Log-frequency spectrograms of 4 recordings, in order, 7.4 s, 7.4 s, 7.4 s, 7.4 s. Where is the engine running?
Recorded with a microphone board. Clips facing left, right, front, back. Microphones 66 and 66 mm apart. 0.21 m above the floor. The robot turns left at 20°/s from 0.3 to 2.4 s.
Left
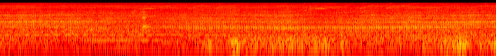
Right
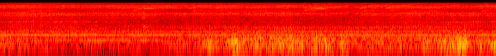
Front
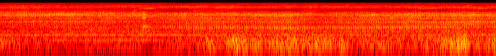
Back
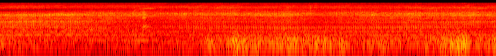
115° left; by 7.5 s 70° left.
